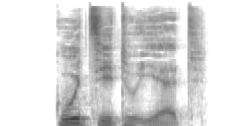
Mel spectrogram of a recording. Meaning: well-to-do, wealthy
- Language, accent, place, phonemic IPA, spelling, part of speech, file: German, Germany, Berlin, /ˈɡuːtzituˌiːɐ̯t/, gutsituiert, adjective, De-gutsituiert.ogg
